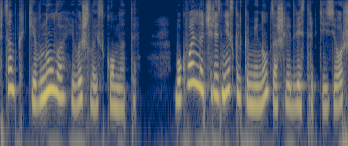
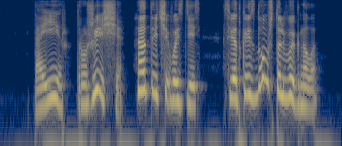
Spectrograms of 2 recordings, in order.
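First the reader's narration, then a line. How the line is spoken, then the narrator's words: Snorting. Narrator (Russian): хмыкнул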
